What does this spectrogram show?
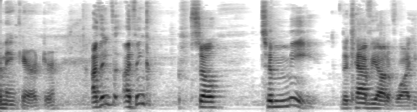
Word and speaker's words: Thom: I say Tom. I say Thom because there's an H in there. The H is silent.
